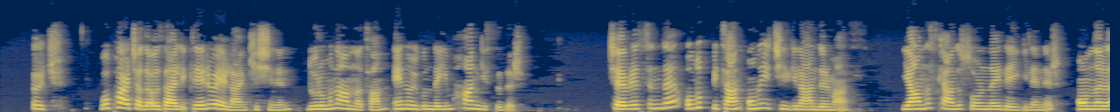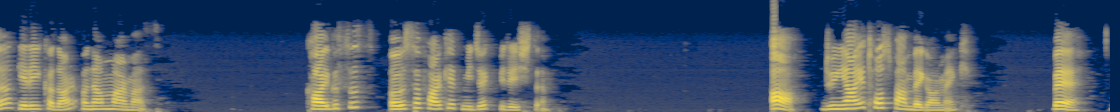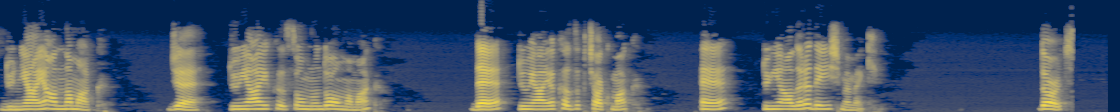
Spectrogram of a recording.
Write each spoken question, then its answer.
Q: Bu parçada özellikleri verilen kişinin durumunu anlatan en uygun deyim hangisidir?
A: Cevap C. Dünya yıkılsa umrunda olmamak.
